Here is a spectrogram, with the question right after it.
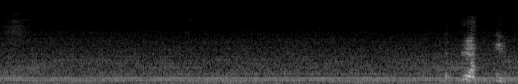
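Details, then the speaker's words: Over a steady engine-like hum, a single abrupt, loud adult sneeze near the end, followed by a faint smaller sound; the sneezer jokes about being allergic to the river. "Oh, excuse me if you could hear that sneeze. My goodness, I'm allergic to this river apparently."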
